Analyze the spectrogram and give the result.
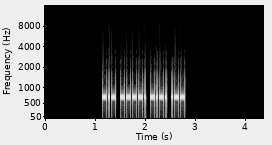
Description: Morse code, heard as a keyed tone, about 39 wpm, 700 Hz. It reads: K9CW
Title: Call Signs Repeated 2x - 40wpm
